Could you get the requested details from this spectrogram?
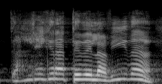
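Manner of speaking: slow, lifted, savoring "alégrate de la vida"; cheerful slowed reading; joyful. Shown as a demonstration. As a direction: invite them to rejoice. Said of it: "que significa".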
